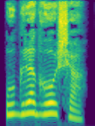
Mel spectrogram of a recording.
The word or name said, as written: ಉಗ್ರಾಕ್ಷ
